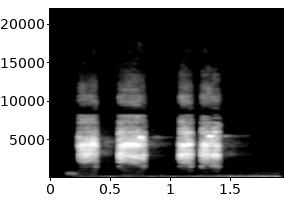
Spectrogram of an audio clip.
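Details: Black francolin calling: four loud, harsh, rasping bursts in two pairs within two seconds, each burst grating and broadband, over a faint low rumble.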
